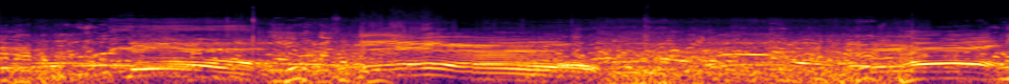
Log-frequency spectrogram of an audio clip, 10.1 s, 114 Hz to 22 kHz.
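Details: Sahiwal breed bull calves at a cattle market, a Chattogram farmer buying, dated 17 March 2025; many overlapping moos, some bellowing and arched, others shorter, amid loud crowd noise and men haggling over prices.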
